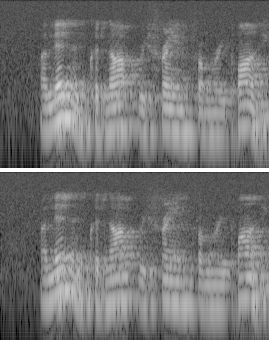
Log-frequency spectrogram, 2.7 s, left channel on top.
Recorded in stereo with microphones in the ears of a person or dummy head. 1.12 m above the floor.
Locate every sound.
0.4 s a man speaking: 15° left (ahead or behind), 1.8 m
